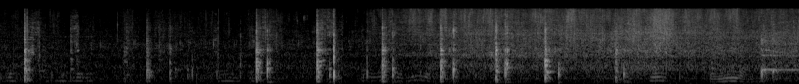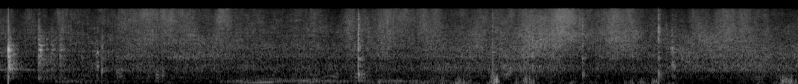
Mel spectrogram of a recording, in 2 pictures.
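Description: Chopped onions, green chillies and tomatoes sizzling in oil in a steel kadai, stirred with a slotted steel spoon that clicks and scrapes against the pan. Sharp clicks come first; about four seconds in, the sizzle grows loud and steady.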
